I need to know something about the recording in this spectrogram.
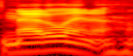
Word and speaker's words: Maddalena: It's Maddalena.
